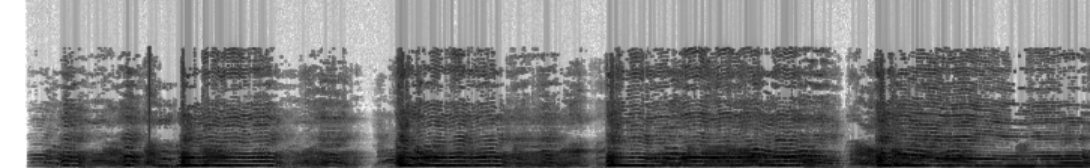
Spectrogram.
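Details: Tonka and Monroe, two pet snow dogs, 'share New Year's resolutions' in a drawn-out, wavering howl-talk: four long vocal bursts with rich overtones, pitch bending up and down, separated by short gaps.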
